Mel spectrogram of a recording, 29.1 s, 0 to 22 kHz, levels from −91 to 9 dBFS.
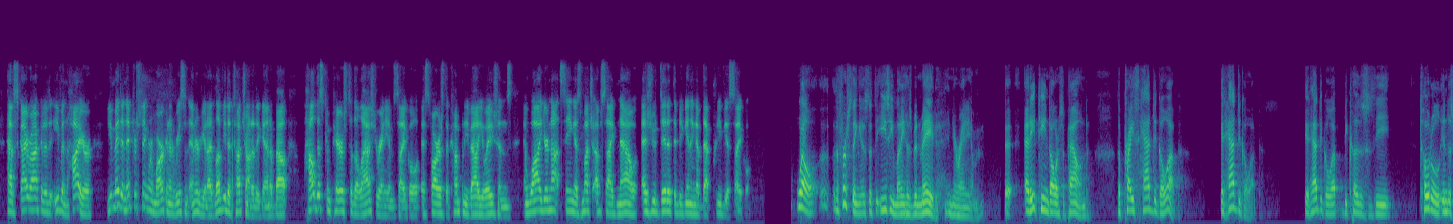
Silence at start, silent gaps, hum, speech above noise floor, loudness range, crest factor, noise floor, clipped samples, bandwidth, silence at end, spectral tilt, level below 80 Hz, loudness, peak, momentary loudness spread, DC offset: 0.15 s; 15.29-15.82 s; none; 70 dB; 6 LU; 18 dB; -88 dBFS; under 0.1%; 8.2 kHz; 0 s; -7 dB/octave; -60 dBFS; -18 LUFS; 0 dBFS; 11 LU; under 0.1%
